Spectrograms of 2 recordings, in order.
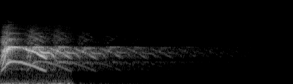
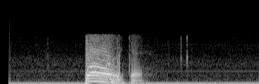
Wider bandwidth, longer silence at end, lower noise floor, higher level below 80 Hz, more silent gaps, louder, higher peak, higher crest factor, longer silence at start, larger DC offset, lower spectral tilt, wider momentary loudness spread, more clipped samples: first, 8.4 kHz vs 4.3 kHz; first, 1.7 s vs 0 s; first, -74 dBFS vs -32 dBFS; second, -56 dBFS vs -28 dBFS; neither; second, -21 LUFS vs -14 LUFS; about the same, -4 dBFS vs -4 dBFS; first, 22 dB vs 14 dB; about the same, 0 s vs 0.1 s; second, under 0.1% vs 5%; second, -1 dB/octave vs -10.5 dB/octave; about the same, 25 LU vs 25 LU; neither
